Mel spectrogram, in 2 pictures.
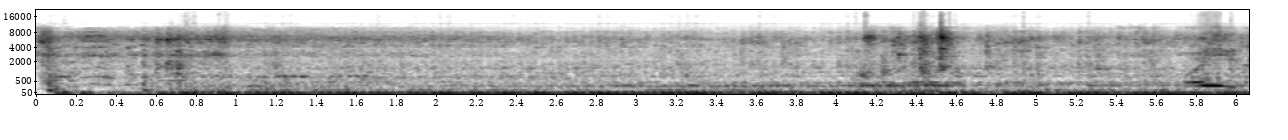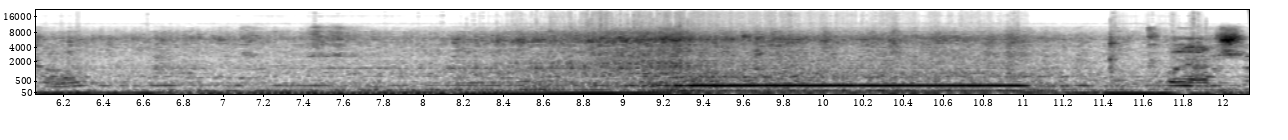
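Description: Loud, steady rumble of a Foton 354 tractor engine starting with a key and running, with a low drone and a rev or change in pitch partway through, recorded close by.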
